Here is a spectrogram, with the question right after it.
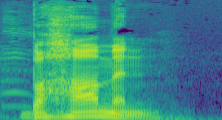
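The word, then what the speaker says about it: Baha Men: apparently, it is not pronounced how most people would think, which is the Baja Men. They pronounce it themselves at the start of one of the songs, and it goes like this.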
